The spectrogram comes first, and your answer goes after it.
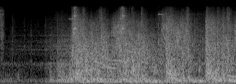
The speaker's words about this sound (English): The guy with the gun shoots a guard.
